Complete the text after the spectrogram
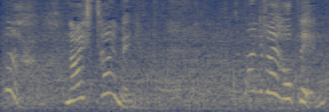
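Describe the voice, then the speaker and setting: An actress playing a feisty, excitable young woman who stands up for herself in a radio drama. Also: very high-pitched, slow pace, a loud crowd, heavily acted. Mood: surprised relief. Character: feisty, defiant young woman under threat. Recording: loud outdoor street and vehicle noise.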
